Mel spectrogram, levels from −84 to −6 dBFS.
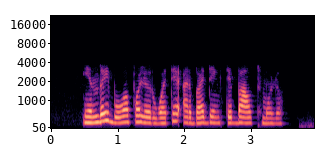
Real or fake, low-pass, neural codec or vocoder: fake; 3.6 kHz; vocoder, 44.1 kHz, 128 mel bands, Pupu-Vocoder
